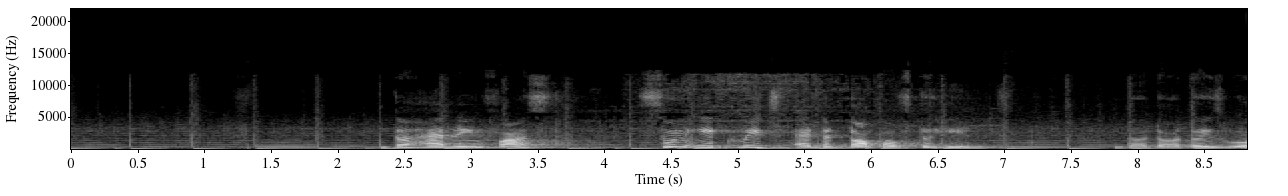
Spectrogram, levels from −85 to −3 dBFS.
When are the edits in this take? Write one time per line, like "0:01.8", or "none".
0:02.0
